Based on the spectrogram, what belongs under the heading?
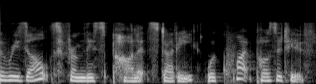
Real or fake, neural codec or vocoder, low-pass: fake; codec, 16 kHz, 4 kbps, X-Codec, HuBERT features, trained on general audio; 7.2 kHz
